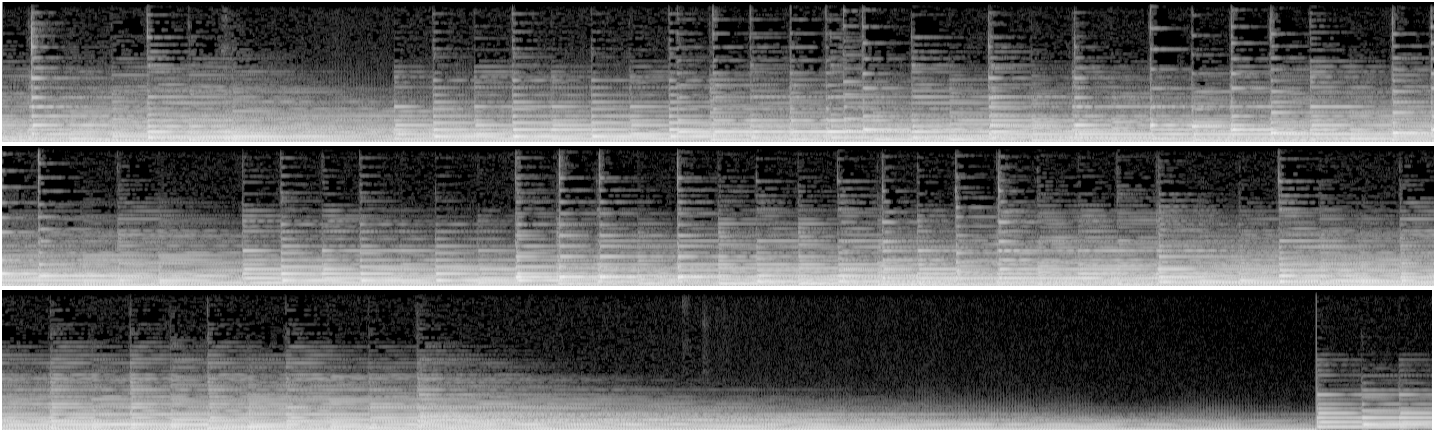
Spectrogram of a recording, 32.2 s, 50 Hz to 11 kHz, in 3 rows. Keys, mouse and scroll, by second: 25.3-26.6 typing.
